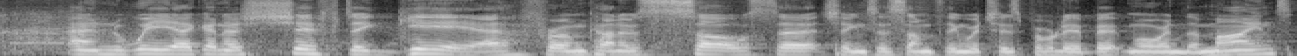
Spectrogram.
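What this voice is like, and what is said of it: British accent. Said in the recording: “I've got a funny British accent”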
